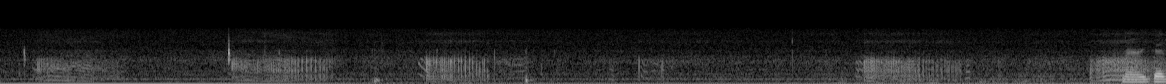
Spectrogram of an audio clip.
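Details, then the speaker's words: Baby girl snoring while asleep on her father's tummy: light, rattling snores in short bursts every few seconds, with faint room noise. "oh my baby girl geneva thanks for making noise when she sleeps snore is just like your mommy"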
